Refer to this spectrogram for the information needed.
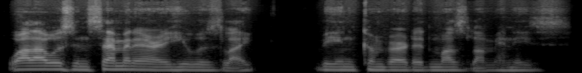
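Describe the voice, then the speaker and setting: A man from Colombia who talks in a measured, thoughtful way, with some restarts, in a casual podcast conversation. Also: lowish voice, little pitch movement, no echo. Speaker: podcast host.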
